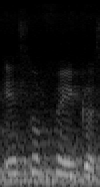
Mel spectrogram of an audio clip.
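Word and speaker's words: oesophagus: O is silent and you will be pronouncing it esophagus.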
